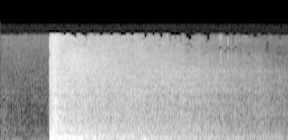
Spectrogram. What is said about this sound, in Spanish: ¿escuchó esa explosión? Ajá. Y esa explosión liberó gran cantidad de energía.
